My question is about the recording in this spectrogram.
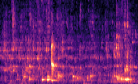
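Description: White wine poured from a glass bottle into a wine glass: a quiet, steady trickle of liquid splashing into the glass.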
